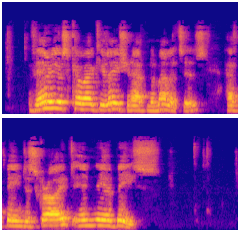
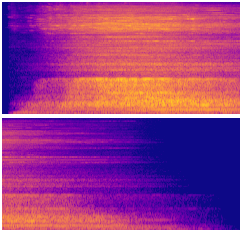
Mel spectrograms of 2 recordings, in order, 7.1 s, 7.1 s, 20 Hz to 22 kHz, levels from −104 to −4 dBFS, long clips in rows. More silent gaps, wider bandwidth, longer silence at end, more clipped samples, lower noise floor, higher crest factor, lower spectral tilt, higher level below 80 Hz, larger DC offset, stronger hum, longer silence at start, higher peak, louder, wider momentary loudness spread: neither; second, 10.5 kHz vs over 20 kHz; second, 1.25 s vs 1.8 s; neither; second, -59 dBFS vs -81 dBFS; about the same, 16 dB vs 18 dB; first, -4.5 dB/octave vs -2 dB/octave; second, -68 dBFS vs -52 dBFS; neither; neither; about the same, 0.4 s vs 0.45 s; about the same, -2 dBFS vs -2 dBFS; about the same, -17 LUFS vs -16 LUFS; second, 13 LU vs 24 LU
